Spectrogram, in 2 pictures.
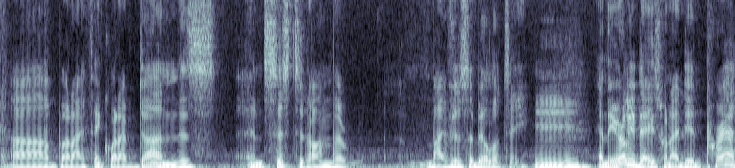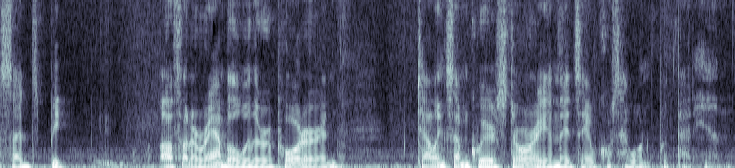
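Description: Against noticeable background noise, a man talks at a moderate pace and medium pitch with ordinary pitch variation. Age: 70s. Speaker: author. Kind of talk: interview. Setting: studio. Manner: halting.

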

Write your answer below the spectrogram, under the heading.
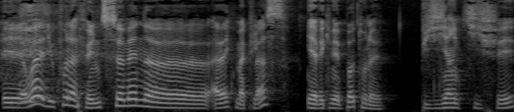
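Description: A man at a moderate pace and medium pitch, in a plain, everyday voice. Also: lively intonation. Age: 20s. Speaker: regular guest, recent graduate. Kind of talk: casual chat.

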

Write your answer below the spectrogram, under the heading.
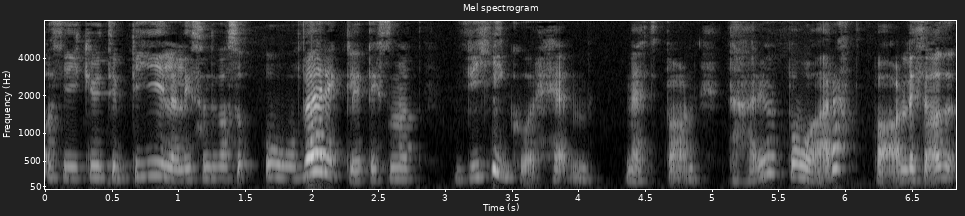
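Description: Her tone is dark and mellow, as a woman speaks at a medium pitch. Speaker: bereaved mother sharing her story. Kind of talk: personal testimony in interview.

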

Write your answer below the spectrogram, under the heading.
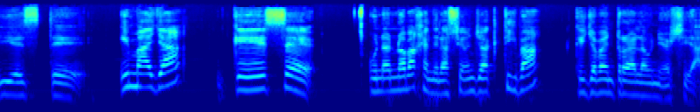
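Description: Fairly slow speech with lively intonation, very even loudness, and long, frequent pauses, music in the background. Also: woman, fairly low pitch for a woman. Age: 70s. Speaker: podcast host and feminist journalist. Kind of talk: casual chat.

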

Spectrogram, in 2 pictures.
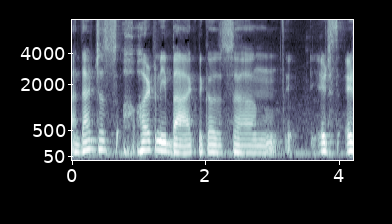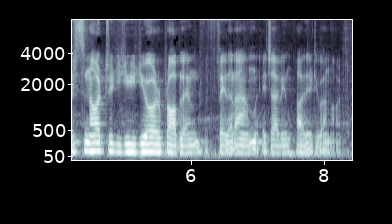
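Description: In an Indian accent, a man speaks at a very slow pace with fairly even intonation. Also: medium pitch for a man. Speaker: visual artist and community organiser. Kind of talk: panel discussion. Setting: stage with audience. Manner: halting.

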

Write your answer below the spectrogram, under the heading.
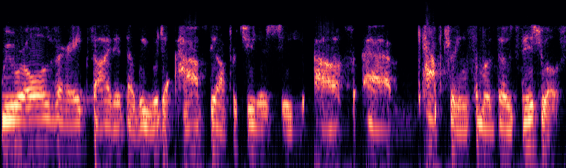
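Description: In an Irish Midlands accent, a man with a fairly low pitch talks at a fairly quick pace with hardly any pauses and fairly even intonation. His loudness stays very even over noticeable background noise. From Irish Midlands, County Laois. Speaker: documentary filmmaker. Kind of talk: radio interview.

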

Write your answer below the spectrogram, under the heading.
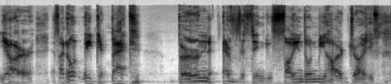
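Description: A raspy, put-on character voice delivered at a moderate pace. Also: man, medium pitch for a man. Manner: cool, swashbuckling.

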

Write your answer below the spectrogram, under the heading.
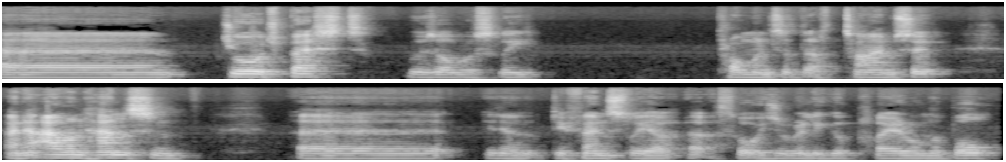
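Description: A man with a Liverpool accent, medium pitch, monotone, flat intonation and a moderate pace. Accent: Liverpool (Scouse) English. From Liverpool, England. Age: 60s. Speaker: youth football coach. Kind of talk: interview. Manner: halting.

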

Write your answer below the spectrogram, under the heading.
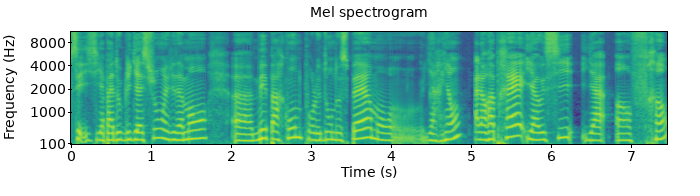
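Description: Dry and close with no echo, a woman speaks in a normal speaking voice at fairly high pitch, with ordinary pitch variation and a moderate pace. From northern France, Picardy. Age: 30s. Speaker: podcaster. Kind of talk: casual chat.

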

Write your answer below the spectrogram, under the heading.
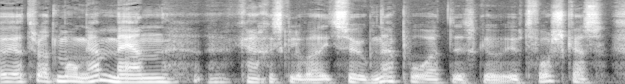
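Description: A man speaks with very wide pitch swings. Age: 70s. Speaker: sex and relationships educator. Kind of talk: interview.

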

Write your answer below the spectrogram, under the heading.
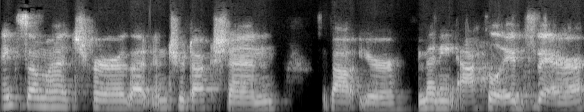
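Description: With an ordinary speaking voice, a woman talks at a fairly low pitch with ordinary pitch variation. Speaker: secondary guest, academic. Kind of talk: interview.

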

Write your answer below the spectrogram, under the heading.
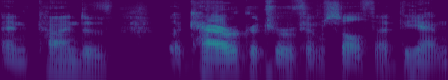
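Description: In a normal speaking voice, a man talks at a moderate pace and medium pitch with ordinary pitch variation, in a very clean recording with a silent background. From US, New Jersey. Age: 60s. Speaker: author and journalist. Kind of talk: interview.

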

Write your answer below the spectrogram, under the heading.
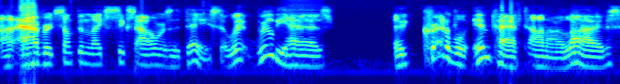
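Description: In an American accent, a man with a normal speaking voice talks at a moderate pace and a fairly high pitch, with ordinary pitch variation, big swings in loudness, and a dry, close sound with no echo. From US Midwest, Milwaukee, Wisconsin. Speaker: filmmaker and film professor. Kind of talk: interview.

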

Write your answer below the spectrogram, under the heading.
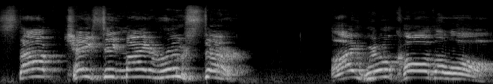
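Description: A put-on character voice at an extremely high pitch moves at a very slow pace, with audible echo around it. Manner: angry, shouting.

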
